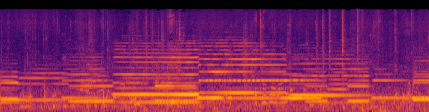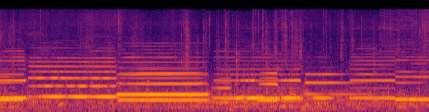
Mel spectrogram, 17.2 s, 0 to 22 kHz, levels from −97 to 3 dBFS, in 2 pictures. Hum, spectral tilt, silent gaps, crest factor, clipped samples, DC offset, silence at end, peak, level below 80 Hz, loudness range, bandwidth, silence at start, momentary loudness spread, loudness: none; -5 dB/octave; none; 14 dB; under 0.1%; under 0.1%; 0 s; -8 dBFS; -50 dBFS; 3 LU; 16.5 kHz; 0 s; 10 LU; -23 LUFS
